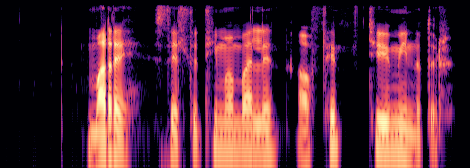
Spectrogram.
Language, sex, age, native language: Icelandic, male, 20-29, Icelandic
